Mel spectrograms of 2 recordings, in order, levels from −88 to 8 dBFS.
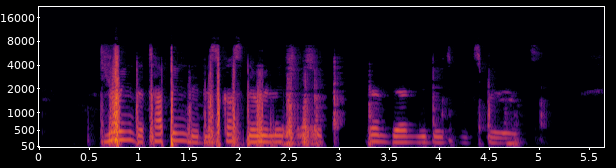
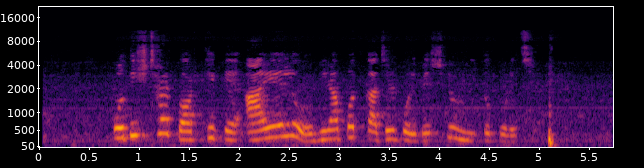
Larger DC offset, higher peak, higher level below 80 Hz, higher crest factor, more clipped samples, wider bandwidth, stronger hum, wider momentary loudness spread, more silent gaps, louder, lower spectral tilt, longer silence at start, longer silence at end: neither; first, -2 dBFS vs -6 dBFS; about the same, -56 dBFS vs -54 dBFS; first, 30 dB vs 18 dB; neither; second, 7.8 kHz vs 11 kHz; neither; first, 20 LU vs 12 LU; first, 3.09-3.26 s vs none; second, -29 LUFS vs -23 LUFS; about the same, -5.5 dB/octave vs -6.5 dB/octave; second, 0.6 s vs 0.75 s; first, 0.85 s vs 0.55 s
